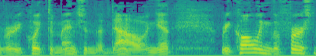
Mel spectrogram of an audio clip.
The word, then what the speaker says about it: Tao: The sense of Tao, D-T-A-O, sometimes D-A-O, it's pronounced as a D in any case,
